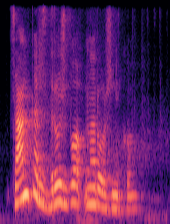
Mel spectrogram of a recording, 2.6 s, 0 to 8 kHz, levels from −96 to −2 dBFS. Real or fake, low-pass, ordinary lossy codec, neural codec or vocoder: fake; 7.2 kHz; none; codec, 16 kHz, 6 kbps, DAC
